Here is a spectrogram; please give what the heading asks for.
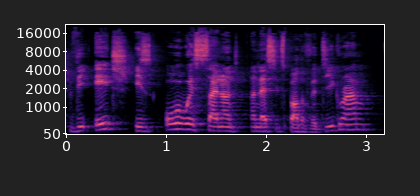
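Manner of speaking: ordinary talk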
